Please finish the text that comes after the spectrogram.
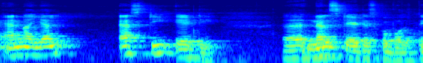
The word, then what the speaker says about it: NILSTAT: इसकी स्पेलिंग है NILSTAT, nail स्टेट इसको बोलते हैं।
